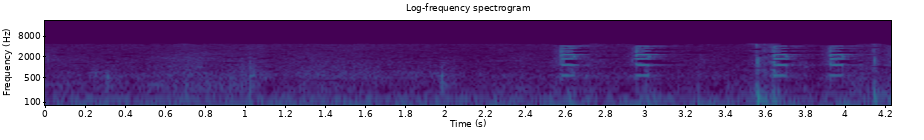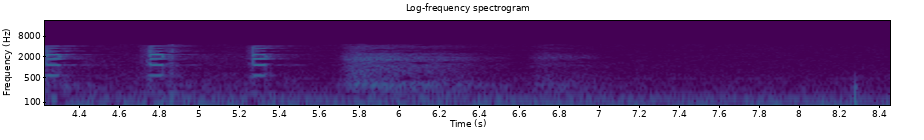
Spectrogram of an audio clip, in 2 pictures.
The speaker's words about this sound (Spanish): O mejor, voy a llamar a mi papá al móvil.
